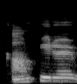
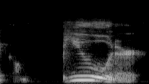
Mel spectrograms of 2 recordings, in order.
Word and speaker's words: computer: So we don't say computer, we don't say computer, but we say computer. Computer, this is the stressed syllable, you see?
